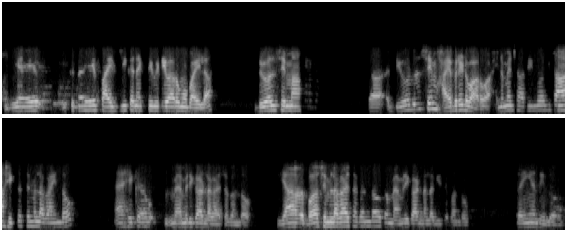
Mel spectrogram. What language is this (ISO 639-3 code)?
snd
